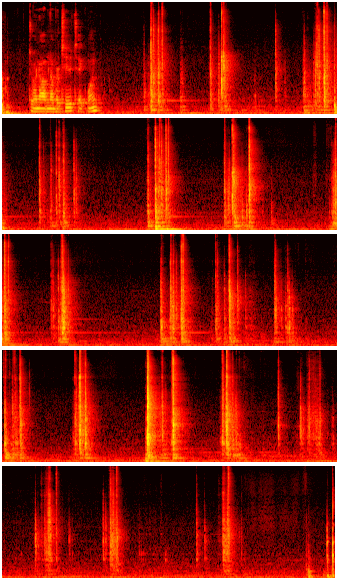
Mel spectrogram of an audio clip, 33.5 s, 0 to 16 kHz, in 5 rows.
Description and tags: AAD Door Knob 2 - 1
This is one of our raw recordings no treatment. This is an M-S Stereo recording and can be decoded with a M-S Stereo Decoder.
Close, Creak, Door, door-Knob, Old, Open, Wood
